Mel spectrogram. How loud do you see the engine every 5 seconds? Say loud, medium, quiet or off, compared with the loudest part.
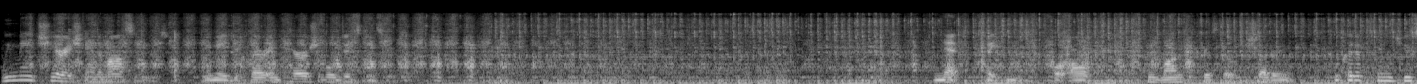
medium, loud, loud.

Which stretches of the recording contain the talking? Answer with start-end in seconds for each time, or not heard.
0.0-4.1, 9.3-14.1.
